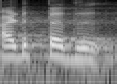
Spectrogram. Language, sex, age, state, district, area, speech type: Tamil, female, 30-45, Tamil Nadu, Tiruppur, urban, read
